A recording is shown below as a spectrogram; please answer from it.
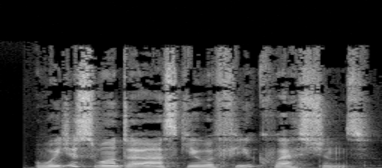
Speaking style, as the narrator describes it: the French policeman sighed

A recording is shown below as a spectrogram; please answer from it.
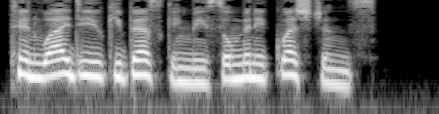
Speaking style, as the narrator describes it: He laughed, though to take the sting out

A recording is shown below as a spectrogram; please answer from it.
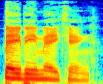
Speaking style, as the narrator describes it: he said, his voice sluggish with the effort of clarity

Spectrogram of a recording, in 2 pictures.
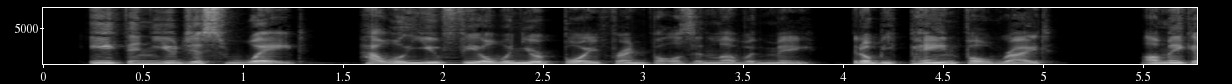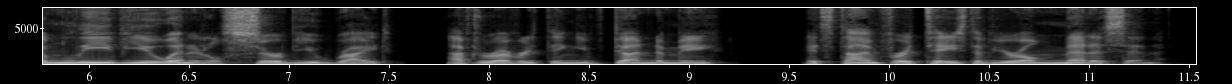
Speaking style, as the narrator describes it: She was speaking in a mean tone, saying

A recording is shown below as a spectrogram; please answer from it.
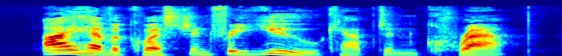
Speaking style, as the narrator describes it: snapped Vera

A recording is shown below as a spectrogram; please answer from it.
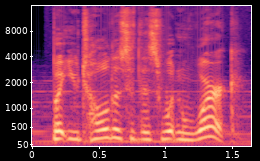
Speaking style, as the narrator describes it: Ty exclaimed

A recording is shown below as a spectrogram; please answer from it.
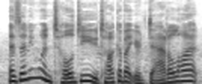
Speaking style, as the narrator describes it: she asks

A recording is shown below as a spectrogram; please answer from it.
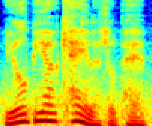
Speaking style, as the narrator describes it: she said soothingly

